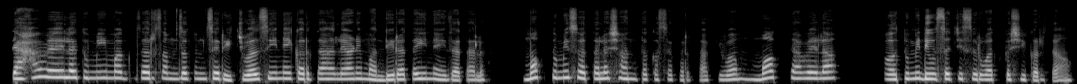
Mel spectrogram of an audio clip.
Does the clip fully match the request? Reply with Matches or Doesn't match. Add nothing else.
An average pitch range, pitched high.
Matches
